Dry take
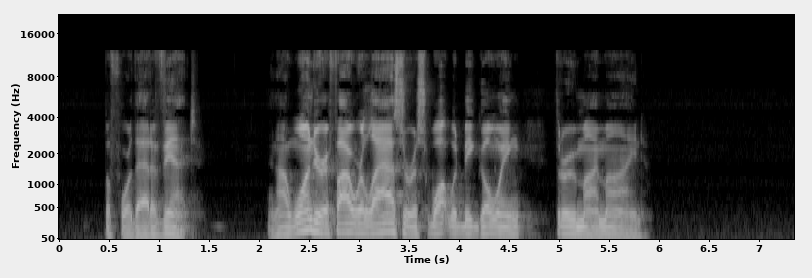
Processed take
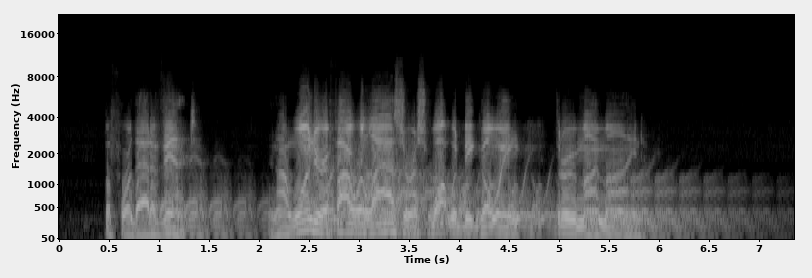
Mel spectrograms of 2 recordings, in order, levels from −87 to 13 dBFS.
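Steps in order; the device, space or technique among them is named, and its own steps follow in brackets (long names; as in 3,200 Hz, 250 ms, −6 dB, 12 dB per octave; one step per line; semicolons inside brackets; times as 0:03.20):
analogue delay pedal into a guitar amplifier (bucket-brigade delay 243 ms, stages 2,048, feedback 61%, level −13 dB; tube saturation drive 18 dB, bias 0.25; loudspeaker in its box 80–4,000 Hz, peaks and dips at 100 Hz −4 dB, 170 Hz −9 dB, 290 Hz +3 dB, 1,400 Hz −3 dB)
level +1 dB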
